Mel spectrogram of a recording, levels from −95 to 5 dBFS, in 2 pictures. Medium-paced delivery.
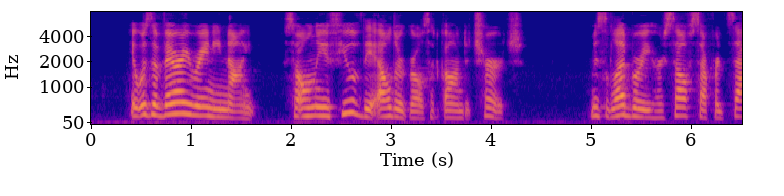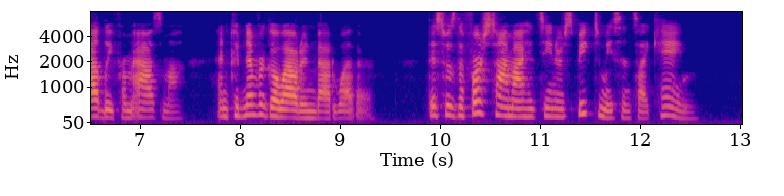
No: fast, 220 wpm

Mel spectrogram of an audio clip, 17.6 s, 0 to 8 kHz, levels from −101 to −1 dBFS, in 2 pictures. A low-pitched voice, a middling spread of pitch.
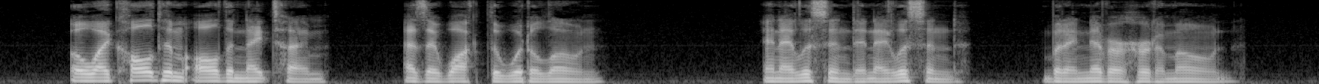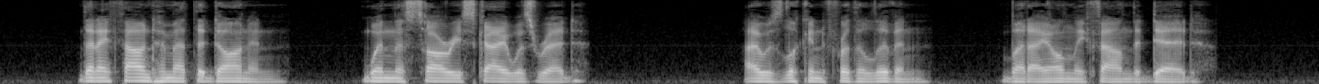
No: low, 105 Hz; narrow, 2.3 semitones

